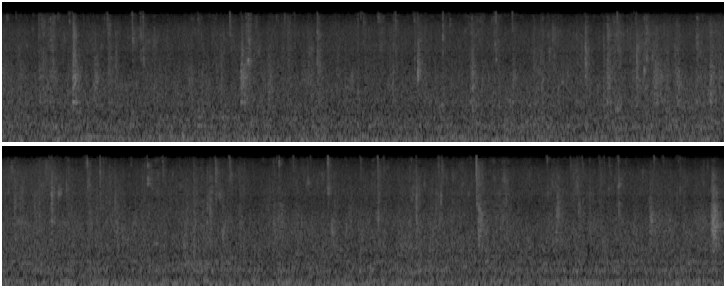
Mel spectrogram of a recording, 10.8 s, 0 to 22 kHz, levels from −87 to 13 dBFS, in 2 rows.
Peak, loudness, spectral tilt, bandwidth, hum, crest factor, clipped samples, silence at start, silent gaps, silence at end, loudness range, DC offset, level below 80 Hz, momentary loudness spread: -20 dBFS; -43 LUFS; -1 dB/octave; 17 kHz; none; 24 dB; under 0.1%; 0 s; none; 0 s; 1 LU; under 0.1%; -58 dBFS; 3 LU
